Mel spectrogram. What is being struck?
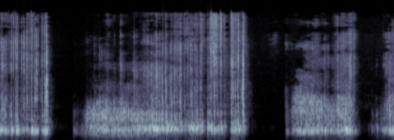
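Foam microphone windscreen scratched with a wooden skewer.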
